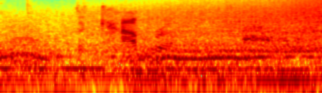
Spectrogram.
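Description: Car engine and tyres in the video game Alan Wake, a steady low motor hum under game audio with a brief higher whine near the middle, fairly quiet throughout.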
